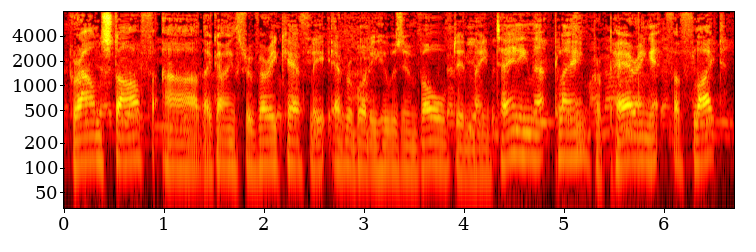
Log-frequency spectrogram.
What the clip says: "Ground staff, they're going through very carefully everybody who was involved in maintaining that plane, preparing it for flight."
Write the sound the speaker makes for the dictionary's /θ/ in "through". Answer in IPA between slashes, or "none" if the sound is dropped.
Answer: /θ/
